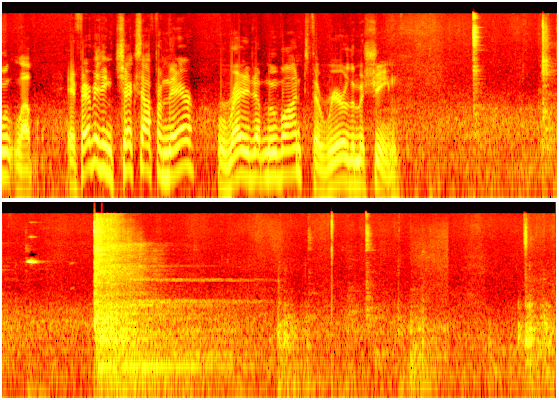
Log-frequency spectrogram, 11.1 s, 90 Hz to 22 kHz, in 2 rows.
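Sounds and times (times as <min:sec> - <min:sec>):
light metallic clicks: 0:04.7 - 0:05.8
heavy steel door clanging shut: 0:05.4 - 0:10.0.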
